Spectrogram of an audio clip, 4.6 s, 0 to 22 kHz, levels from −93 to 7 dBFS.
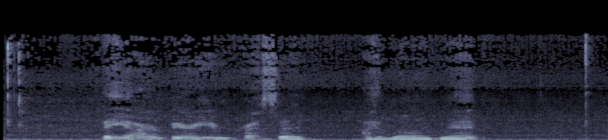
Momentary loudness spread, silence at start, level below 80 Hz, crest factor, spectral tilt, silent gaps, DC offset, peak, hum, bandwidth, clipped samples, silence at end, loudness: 14 LU; 0.05 s; -52 dBFS; 24 dB; -5.5 dB/octave; none; under 0.1%; -10 dBFS; none; 17 kHz; under 0.1%; 0 s; -33 LUFS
